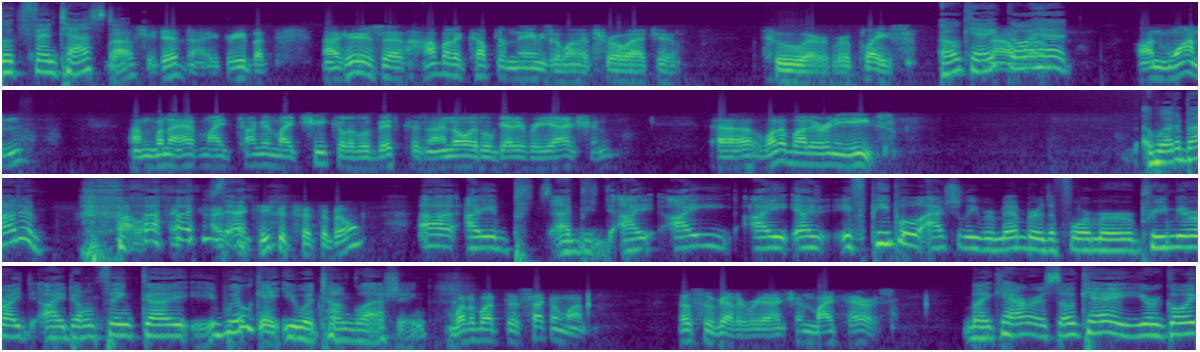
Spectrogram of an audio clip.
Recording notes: Listeners call. On Zoomer Radio!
